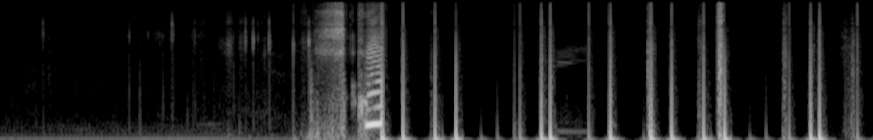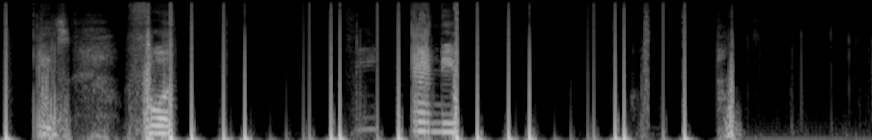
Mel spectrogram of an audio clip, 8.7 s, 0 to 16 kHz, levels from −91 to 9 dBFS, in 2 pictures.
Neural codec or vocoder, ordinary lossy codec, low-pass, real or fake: none; none; 14.4 kHz; real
